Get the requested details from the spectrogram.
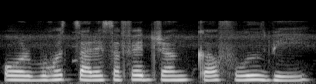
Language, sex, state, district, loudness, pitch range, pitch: Hindi, female, Arunachal Pradesh, Papum Pare, -14 LUFS, 200-210 Hz, 205 Hz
